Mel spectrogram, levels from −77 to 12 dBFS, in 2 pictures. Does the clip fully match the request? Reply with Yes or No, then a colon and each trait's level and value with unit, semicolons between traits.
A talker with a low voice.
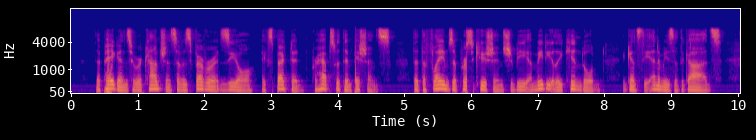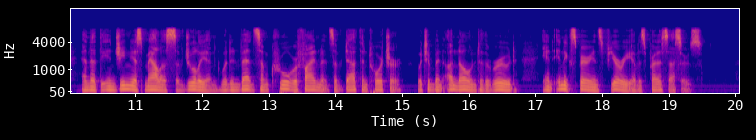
Yes: low, 105 Hz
